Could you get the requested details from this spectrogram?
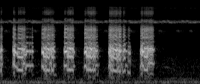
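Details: Female red junglefowl calling for a mate: six loud, harsh, raspy clucking notes in a quick even series over about one and a half seconds, then silence, over a steady high-pitched insect whine.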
